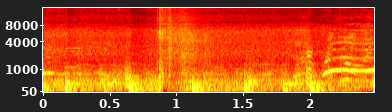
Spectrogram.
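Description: Outdoor street ambience with a low, regular thudding about four times a second and one sharp crack a little under a second in.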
